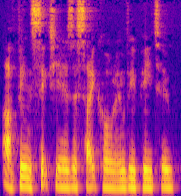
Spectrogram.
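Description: A man's voice: mid-range voice, level tone, a little fast, dark tone, husky. A man with a Liverpool accent, a guest in a casual interview, talking hesitantly with many ums and restarts. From Liverpool, England. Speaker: podcast guest, senior consultant.

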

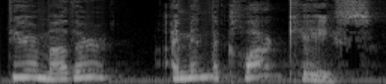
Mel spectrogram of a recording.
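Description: A man voicing frightened young goat kids in a fairy tale, high and pleading. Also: lively intonation, unhurried, darkish tone, breathy edge, heavily acted. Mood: timid.

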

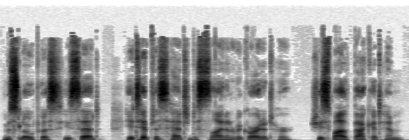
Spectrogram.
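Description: A woman narrates fan fiction like an audiobook. Her voice is notably low in pitch, and she reads scripted prose in a dry recording with little room sound. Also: brisk, no echo. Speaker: podcast host reading fan fiction.

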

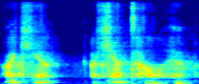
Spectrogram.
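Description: Hushed, slow, haunted young woman. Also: mid-range voice, echoey room, low-quality recording. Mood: secretive, anxious. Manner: hushed, often whispering, hesitant. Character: troubled, secretive, fearful young woman keeping audio diary. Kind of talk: intimate confessional audio drama monologue.

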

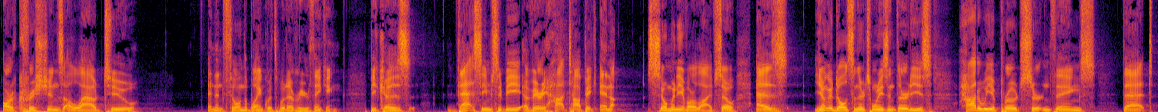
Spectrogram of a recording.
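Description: A man's voice: medium pitch, moderate pace, fairly bright tone. A young man hosting a casual podcast, joking around and correcting himself as he introduces the show. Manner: jokey, rambling, self-correcting. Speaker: podcast host.

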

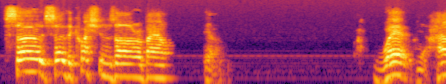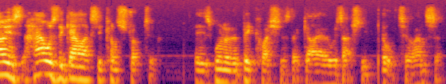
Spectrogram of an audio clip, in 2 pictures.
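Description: An older man, a professor of astrophysics, explaining research in a measured way, often restarting and repeating his words. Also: fairly high pitch, expressive. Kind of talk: casual explanatory interview. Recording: dull lo-fi sound.

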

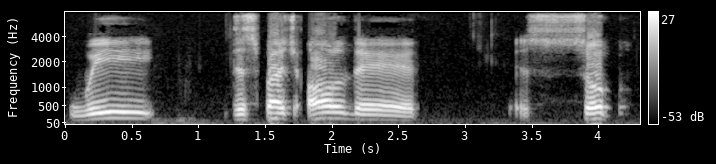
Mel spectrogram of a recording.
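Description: A man with an Afghan accent talks very slowly, pausing often to find his English words. His voice is smooth and clear, recorded close and dry with no room sound. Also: a little high, darkish tone, dry recording, dull audio. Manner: hesitant, searching for English words. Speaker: security worker, guest. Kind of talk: halting interview answers. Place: Kabul.

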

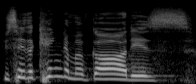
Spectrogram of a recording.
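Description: A woman's voice: fairly high pitch, expressive, normal speed. A woman pastor preaching a sermon, emphatic, repeating her phrases for effect. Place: church hall. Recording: long hall reverb.

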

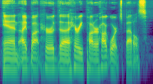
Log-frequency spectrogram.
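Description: Low-voiced male podcast host, dry close sound. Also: steady tone, normal speed, clean tone, no room sound. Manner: conversational, informal. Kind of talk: casual podcast chat.

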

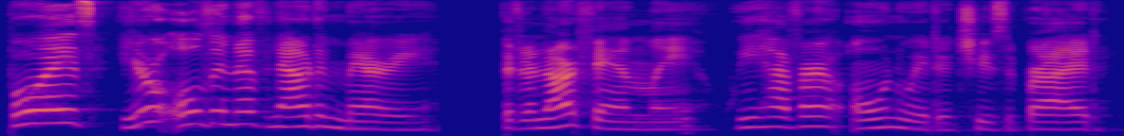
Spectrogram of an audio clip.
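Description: A woman's voice: mid-range voice, expressive, moderate pace, close to an everyday voice. Woman playing a firm storybook farmer father. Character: traditional, firm farmer father of grown sons. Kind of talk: children's storybook character voice.

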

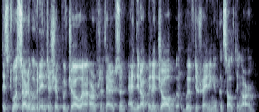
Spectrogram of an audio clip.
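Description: A middle-aged man from Italy speaks with a low voice and an English accent that blends British with American and Swedish traces. He tells his career story as a guest in an unhurried, thoughtful way, repeating words and scattering "you know" through his sentences. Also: a bit bright. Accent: mixed British, American and Swedish English. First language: Italian. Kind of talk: casual interview, recounting his career.

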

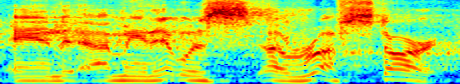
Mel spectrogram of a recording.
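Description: A man's voice: fairly high pitch, steady tone, a little slow, pushed and bright, a little hiss or hum. A man in his late thirties from Indiana, a pastor telling a folksy, self-deprecating story in a casual sermon. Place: church sanctuary. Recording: church hall with long reverb.

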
